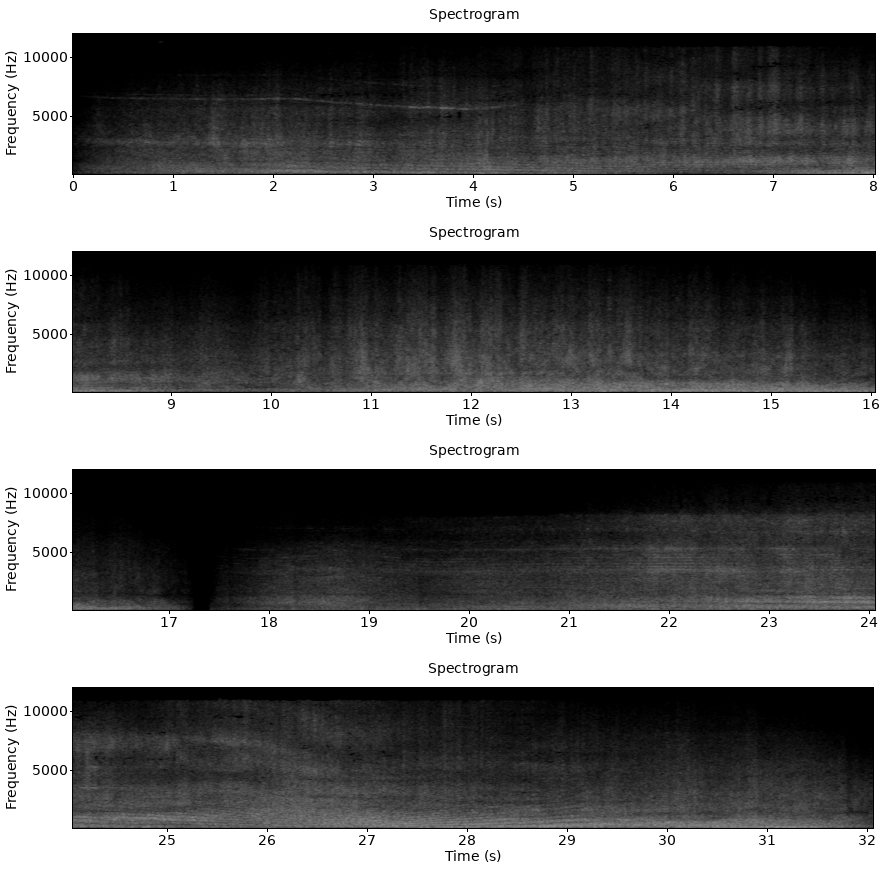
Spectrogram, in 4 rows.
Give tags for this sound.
UCAS military land start army starting aircraft plane x-47b airport

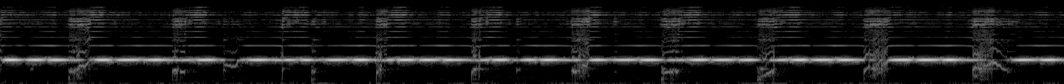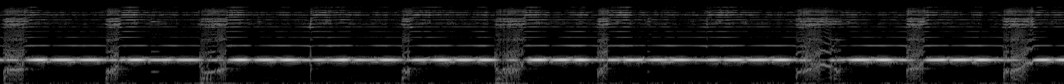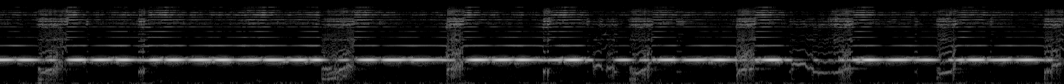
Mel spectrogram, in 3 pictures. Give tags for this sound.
texture clean sustained melodic tone instrument loop tuned water pressed pressure hard wine-glass noisy drone note glass

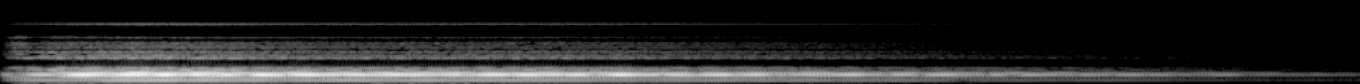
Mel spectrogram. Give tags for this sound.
chimes mysterious mystery wowanstupidowl

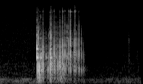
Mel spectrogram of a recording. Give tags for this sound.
block crash drop hit impact wood wooden

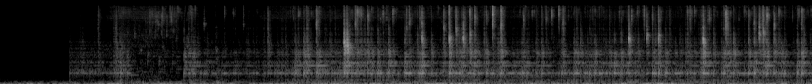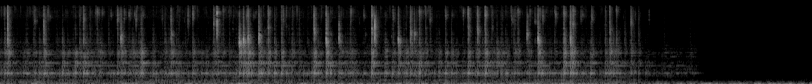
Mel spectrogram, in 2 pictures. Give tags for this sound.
sink tap Water

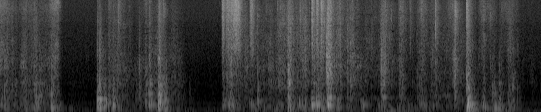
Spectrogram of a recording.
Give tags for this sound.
rummage random clatter objects rumble

